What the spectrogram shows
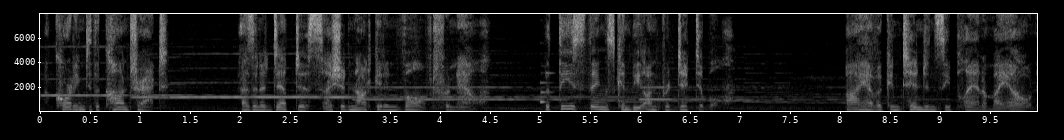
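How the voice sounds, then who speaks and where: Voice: medium pitch, close to an everyday voice. Actor voicing an ancient, solemn guardian spirit. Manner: measured, solemn, commanding. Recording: game dialogue with loud music behind.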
